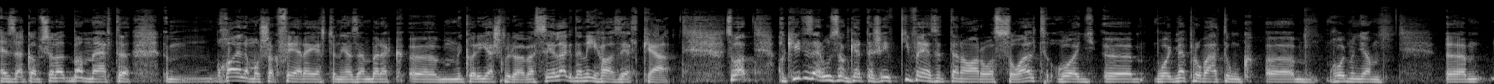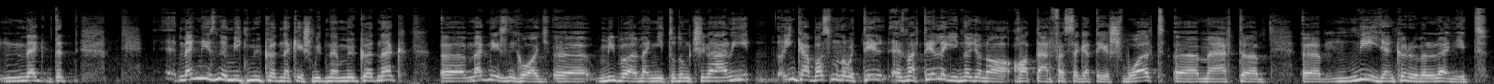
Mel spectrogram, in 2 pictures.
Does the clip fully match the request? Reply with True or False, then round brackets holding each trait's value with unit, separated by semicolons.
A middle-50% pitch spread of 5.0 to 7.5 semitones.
True (5.5 semitones)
